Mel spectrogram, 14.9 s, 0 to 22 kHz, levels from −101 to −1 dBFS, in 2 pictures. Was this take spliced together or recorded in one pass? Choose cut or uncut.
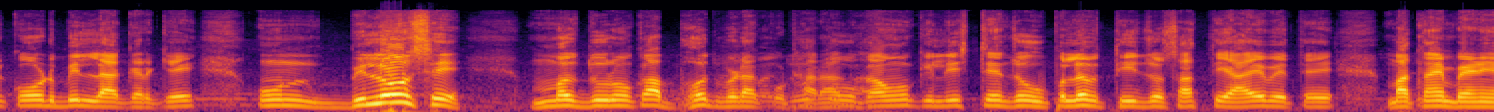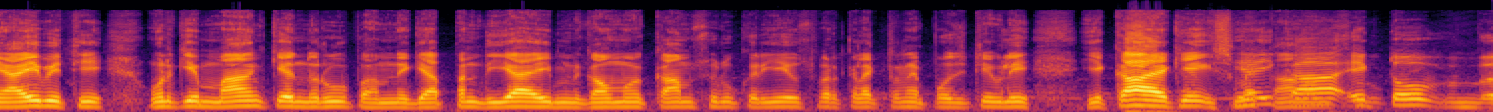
cut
